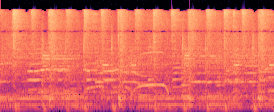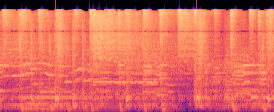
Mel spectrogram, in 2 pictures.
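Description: Live band instrumental break: a harmonica plays the lead, its notes bending up and down, over electric and acoustic guitars, bass and a drum kit.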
